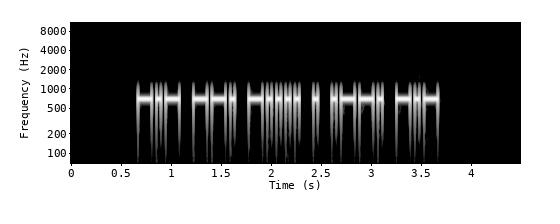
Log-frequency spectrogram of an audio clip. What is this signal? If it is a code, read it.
Morse code, heard as a keyed tone, about 26 wpm, 700 Hz. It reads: KG6EPK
